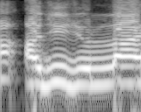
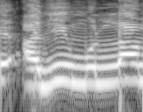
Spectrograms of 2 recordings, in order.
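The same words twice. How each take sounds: First: "अजीजुल्ला" as one joined word, j in the middle; correct name reading. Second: "अजी मुल्ला" split in two, with an m starting मुल्ला; misreading of the name. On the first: Teacher correcting students' reading of the name, "अजीजुल्ला" with a J. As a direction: say "अजीजुल्ला" with जु, no M sound. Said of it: "अजीजुल्ला है ये". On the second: Teacher warning students off a misreading, "अजी मुल्ला" with an M. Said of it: "इसे अजी मुल्ला मत पढ़ना". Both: Shown as a demonstration.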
